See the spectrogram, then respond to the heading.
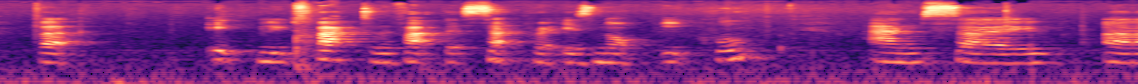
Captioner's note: none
